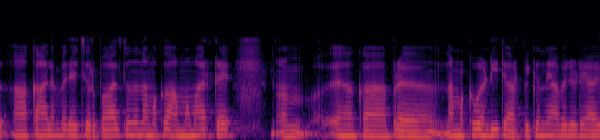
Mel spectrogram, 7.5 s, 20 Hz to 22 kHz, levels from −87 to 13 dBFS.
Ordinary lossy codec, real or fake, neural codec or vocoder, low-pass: Opus, 32 kbps; real; none; 7.2 kHz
